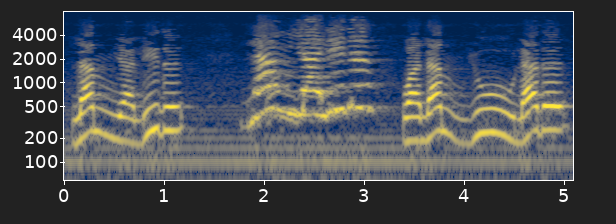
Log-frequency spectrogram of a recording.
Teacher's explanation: یہاں میم ساکن ہے، اظہار شفوی ہوگا. دال ساکن ہے، صفت قلقلہ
